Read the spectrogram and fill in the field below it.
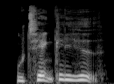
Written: utænkelighed

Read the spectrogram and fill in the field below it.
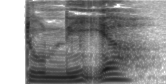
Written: donere

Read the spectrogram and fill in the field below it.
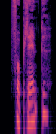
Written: FORPLANT

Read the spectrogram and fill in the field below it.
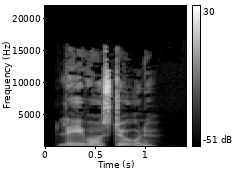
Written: laverestående

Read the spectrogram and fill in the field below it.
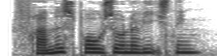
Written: fremmedsprogsundervisning

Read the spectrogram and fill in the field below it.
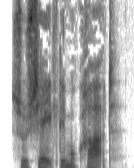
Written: SOCIALDEMOKRAT

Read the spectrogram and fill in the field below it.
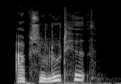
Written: absoluthed

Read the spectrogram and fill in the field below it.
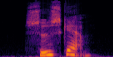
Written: sødskærm

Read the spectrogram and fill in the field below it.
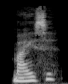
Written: mejse

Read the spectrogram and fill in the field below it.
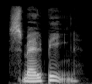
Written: SMALBEN

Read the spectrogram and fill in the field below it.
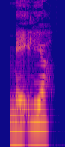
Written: malier

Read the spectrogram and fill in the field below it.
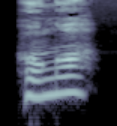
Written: hungre

